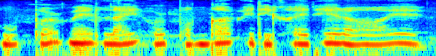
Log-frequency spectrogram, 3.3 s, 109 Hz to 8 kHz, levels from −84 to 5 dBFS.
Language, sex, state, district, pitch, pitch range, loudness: Hindi, female, Arunachal Pradesh, Papum Pare, 285 Hz, 275-295 Hz, -15 LUFS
